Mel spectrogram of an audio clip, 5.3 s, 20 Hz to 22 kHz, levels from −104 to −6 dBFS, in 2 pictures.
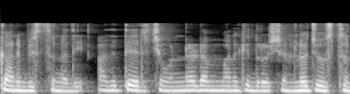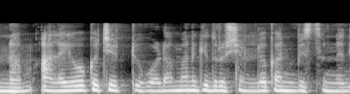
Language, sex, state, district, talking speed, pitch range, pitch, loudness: Telugu, female, Andhra Pradesh, Krishna, 160 wpm, 175-195 Hz, 185 Hz, -16 LUFS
